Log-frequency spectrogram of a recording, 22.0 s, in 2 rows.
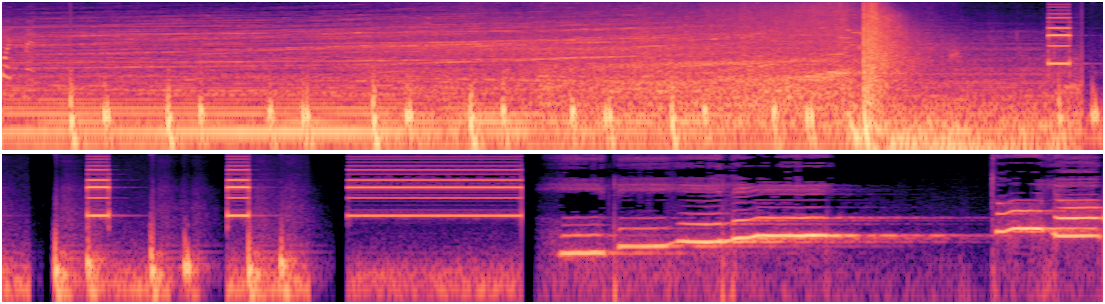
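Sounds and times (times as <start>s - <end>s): soft rising music notes: 0.0s - 8.6s
low heartbeat thumps: 0.5s - 8.8s, 10.5s - 14.2s
heart monitor beeps: 10.5s - 16.2s.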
